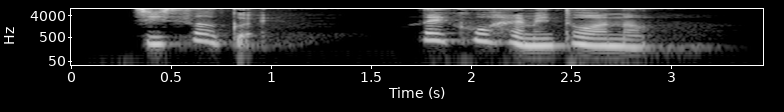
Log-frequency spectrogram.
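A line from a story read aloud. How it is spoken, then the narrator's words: Coquettish giggle. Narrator (Chinese): 立方娇笑道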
